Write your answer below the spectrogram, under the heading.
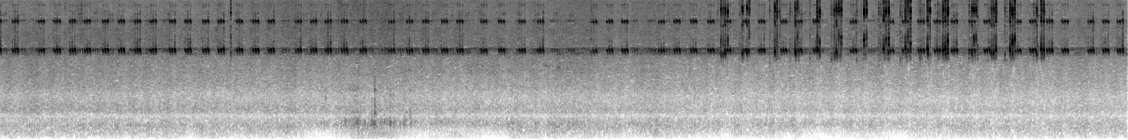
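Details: Meadow grasshoppers among flowers keep up fast, regular high-pitched chirping, while in the second half a second, harsher and brighter buzzing chirp joins in at intervals above the steady beat.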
